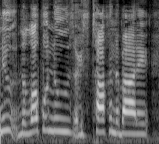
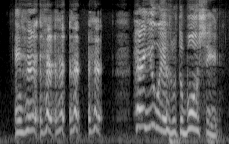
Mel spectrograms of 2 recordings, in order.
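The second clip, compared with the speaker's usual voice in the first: stuttering, getting stuck on the word "here"; 4 semitones higher than usual. Ranting about a police brutality story: stuttering. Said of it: "Got me stuttering".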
